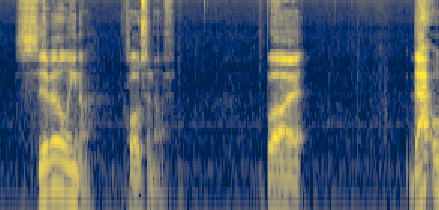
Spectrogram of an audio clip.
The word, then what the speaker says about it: Svitolina: And then Svitolina, who I back against a lot of players,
